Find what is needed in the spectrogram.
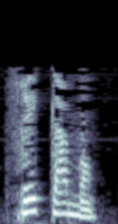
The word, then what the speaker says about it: fréquemment: Pongan cuidado en la formación de los adverbios en ment, M-E-N-T, y sobre todo, cuidado con los adverbios terminados en A-N-T y E-N-T, de en et en, página 305. Abondant, abondamment. Y fréquent, que aunque se escribe fréquement, se pronuncia como si tuviera una A. Fréquemment, Pongan atención a esto.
